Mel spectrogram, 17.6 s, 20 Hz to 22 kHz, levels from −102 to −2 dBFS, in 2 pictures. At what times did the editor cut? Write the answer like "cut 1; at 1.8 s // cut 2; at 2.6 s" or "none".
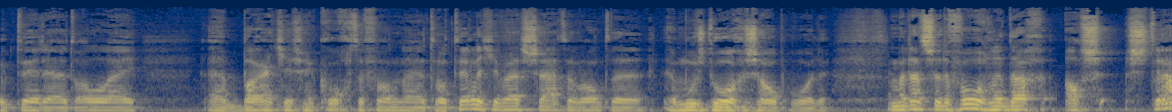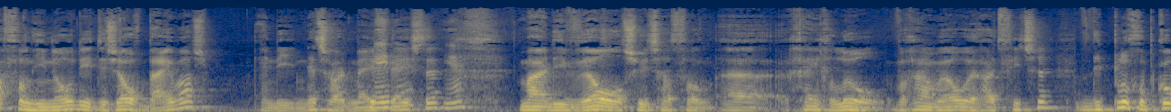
none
